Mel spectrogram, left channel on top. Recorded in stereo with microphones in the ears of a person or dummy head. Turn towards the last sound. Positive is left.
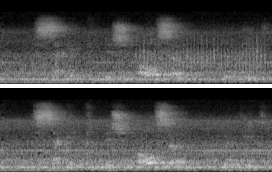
turn(degrees=-65)  # may be behind; listen again after turning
